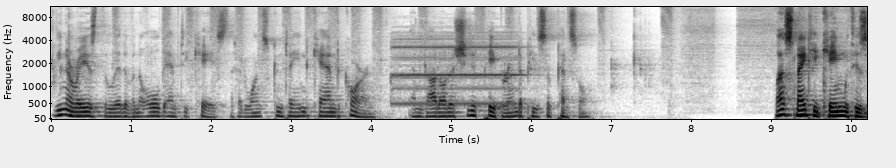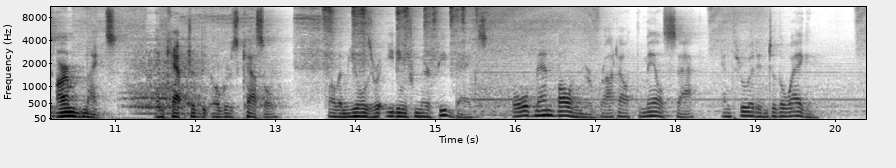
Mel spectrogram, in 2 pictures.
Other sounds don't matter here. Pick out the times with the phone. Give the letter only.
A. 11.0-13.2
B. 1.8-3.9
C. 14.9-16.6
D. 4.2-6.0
D.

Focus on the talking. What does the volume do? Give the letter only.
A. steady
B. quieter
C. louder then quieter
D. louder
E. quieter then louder
C.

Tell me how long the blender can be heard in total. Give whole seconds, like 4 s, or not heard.
2 s.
